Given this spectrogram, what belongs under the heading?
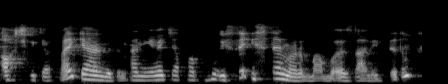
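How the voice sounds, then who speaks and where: Very fast speech comes from a woman with a fairly high pitch. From Turkey, Istanbul (born in Kabul). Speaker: ketogenic nutrition coach. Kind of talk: interview.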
